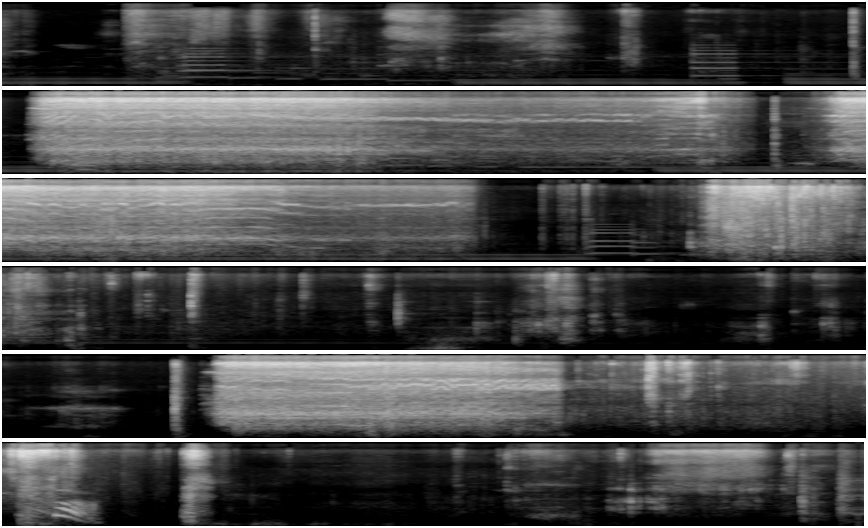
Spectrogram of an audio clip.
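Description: A pole chainsaw cuts branches while pruning a fruit tree. Loud whining bursts of cutting lasting a few seconds each are separated by quiet pauses and occasional light knocks.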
